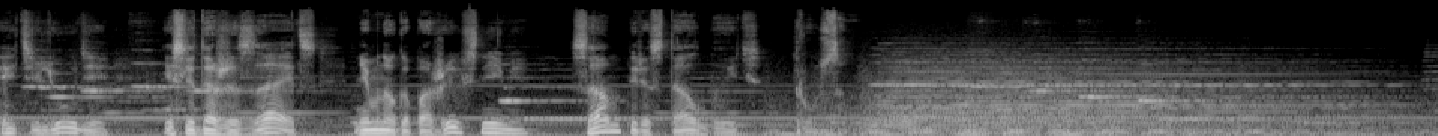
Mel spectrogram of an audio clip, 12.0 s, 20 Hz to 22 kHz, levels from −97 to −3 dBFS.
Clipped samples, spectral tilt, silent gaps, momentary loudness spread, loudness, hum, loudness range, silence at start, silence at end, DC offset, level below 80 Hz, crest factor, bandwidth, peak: under 0.1%; -6 dB/octave; none; 17 LU; -30 LUFS; none; 10 LU; 0 s; 0 s; under 0.1%; -50 dBFS; 20 dB; 16 kHz; -12 dBFS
